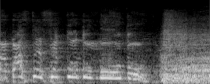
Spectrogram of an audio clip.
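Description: A man rapping freestyle into a microphone in quick rhythmic syllables over a hip hop beat, with the verse ending about a second and a half in.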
